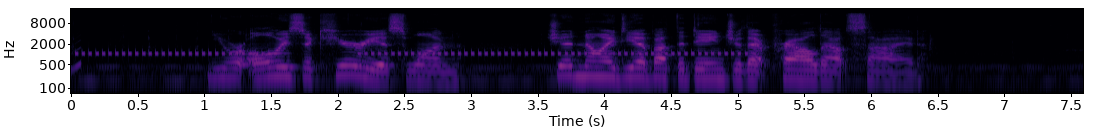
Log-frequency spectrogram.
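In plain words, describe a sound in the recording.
A young woman reads aloud close to a microphone.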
